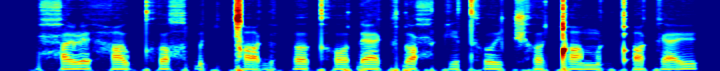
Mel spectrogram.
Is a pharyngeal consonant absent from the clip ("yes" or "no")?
no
